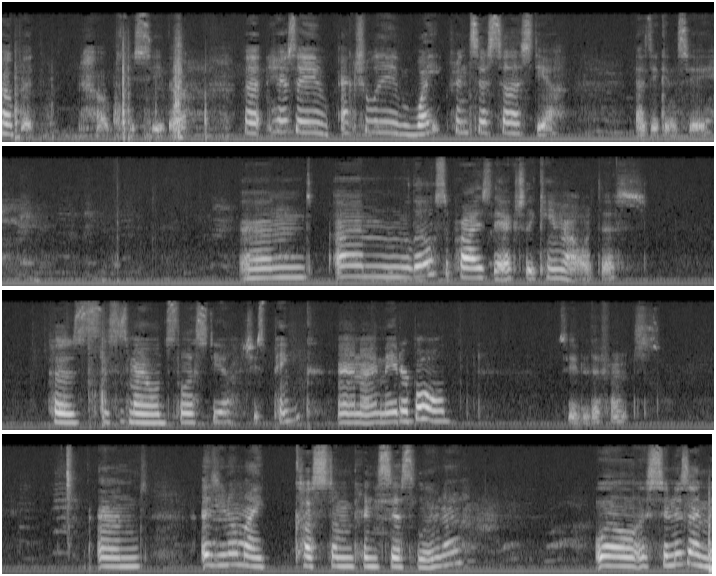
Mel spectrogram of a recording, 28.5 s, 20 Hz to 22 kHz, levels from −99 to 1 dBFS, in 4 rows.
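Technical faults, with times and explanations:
No technical faults are audible anywhere in this audio.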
